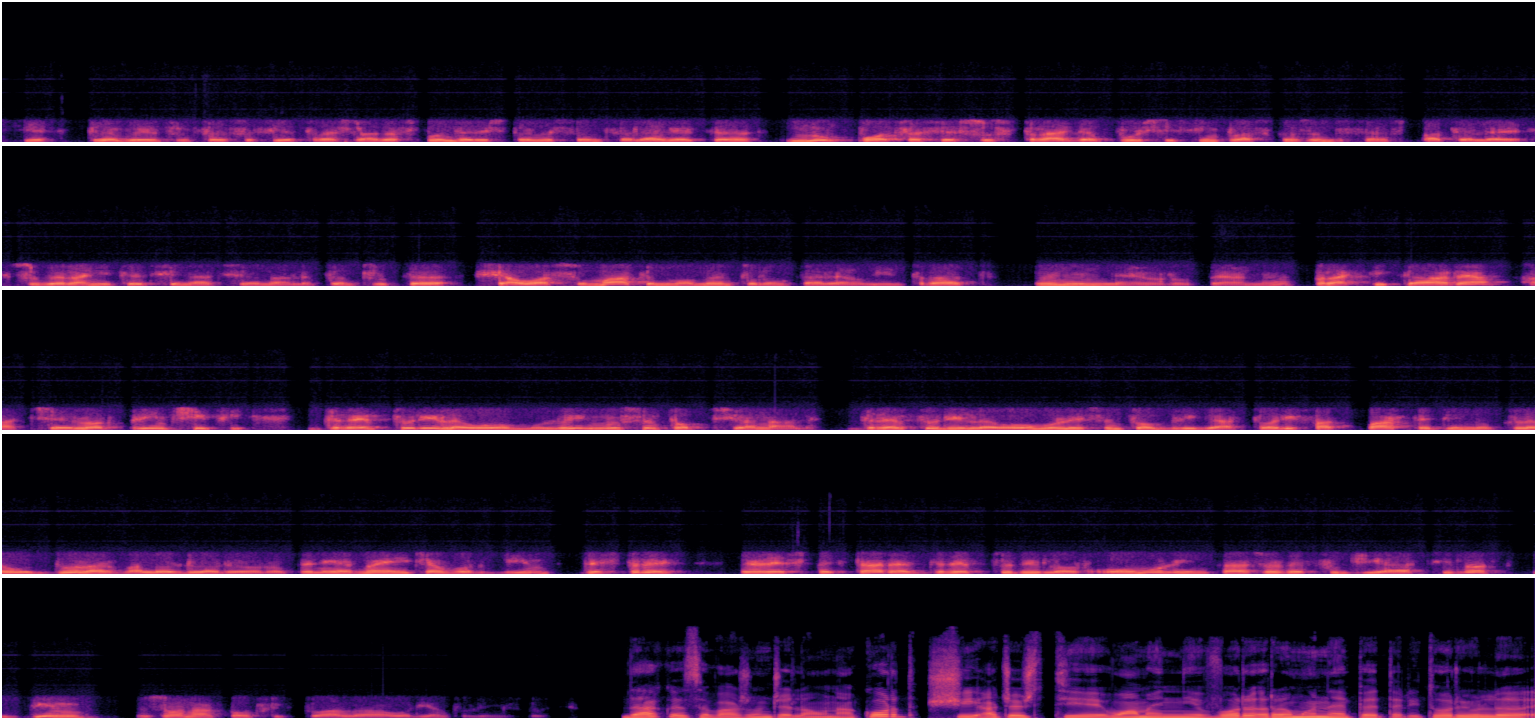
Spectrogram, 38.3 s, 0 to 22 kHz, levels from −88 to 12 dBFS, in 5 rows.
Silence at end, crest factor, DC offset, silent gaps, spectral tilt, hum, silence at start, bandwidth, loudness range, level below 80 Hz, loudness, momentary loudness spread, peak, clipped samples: 0 s; 18 dB; under 0.1%; none; -6 dB/octave; none; 0.1 s; 11.5 kHz; 4 LU; -64 dBFS; -22 LUFS; 8 LU; -4 dBFS; under 0.1%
